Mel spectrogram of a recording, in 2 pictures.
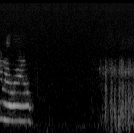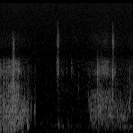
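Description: A pet cat gives a short, close meow right at the start, then falls quiet while soft rustling and handling noises follow.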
